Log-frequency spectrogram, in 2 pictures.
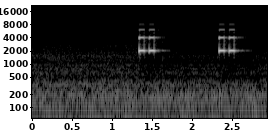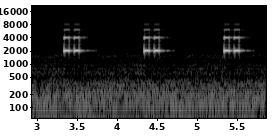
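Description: XREXS large digital wall clock's built-in alarm speaker beeping as its countdown timer reaches zero: a pretty loud, high double beep repeating once a second, starting about a second in.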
